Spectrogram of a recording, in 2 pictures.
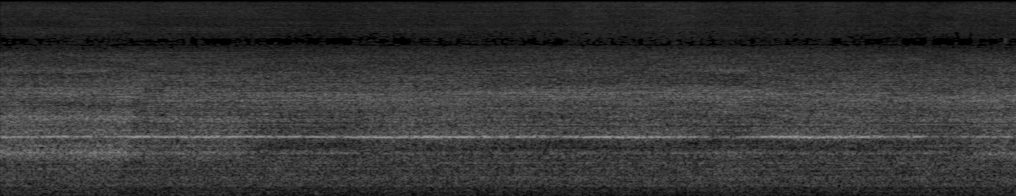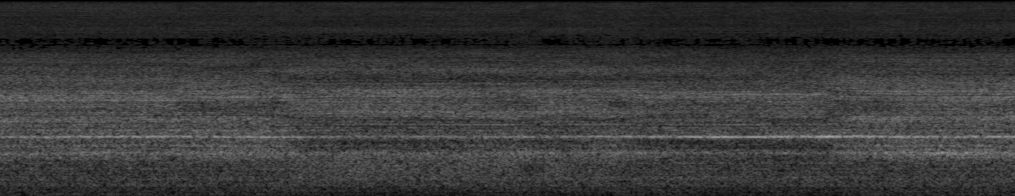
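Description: Handheld heat gun blowing steadily over wet epoxy resin, used to spread the white resin into lacy wave cells. A thin whine rides on the rush of air, fading for a while in the middle.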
